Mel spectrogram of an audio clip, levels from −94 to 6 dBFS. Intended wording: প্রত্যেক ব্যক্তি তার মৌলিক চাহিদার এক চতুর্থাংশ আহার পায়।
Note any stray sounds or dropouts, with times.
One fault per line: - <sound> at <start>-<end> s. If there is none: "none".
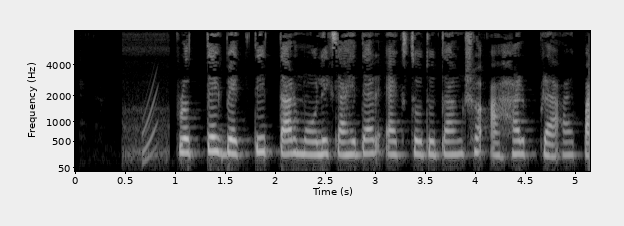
- chirp at 0.7-0.8 s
